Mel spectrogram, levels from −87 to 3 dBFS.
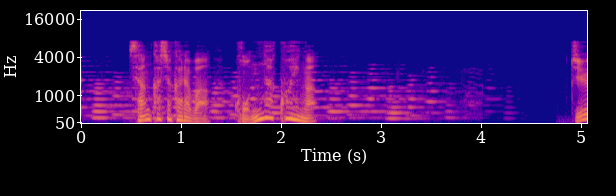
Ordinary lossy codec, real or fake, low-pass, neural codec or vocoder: none; real; 7.2 kHz; none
